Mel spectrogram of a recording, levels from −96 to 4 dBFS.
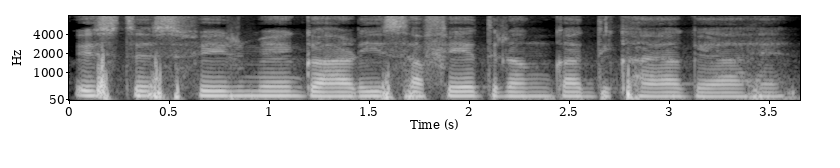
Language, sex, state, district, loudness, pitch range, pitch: Hindi, male, Assam, Kamrup Metropolitan, -19 LUFS, 145-165 Hz, 155 Hz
